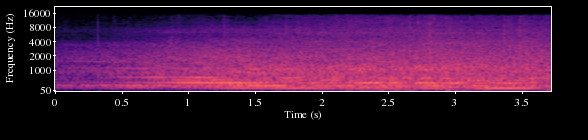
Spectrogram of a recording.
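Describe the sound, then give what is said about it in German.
Synthetic pedestrian warning sound of a Renault Zoe electric car, switched on: layered steady electronic tones over a broad hiss, swelling louder after the first second and then holding level. “So hört sich eine Renault Zoe an, wenn man es eingeschaltet hat.”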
